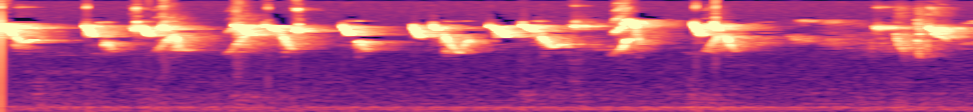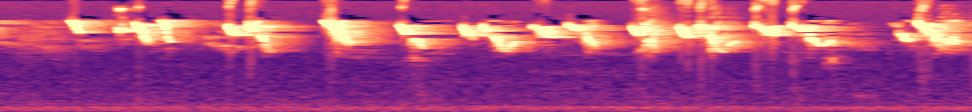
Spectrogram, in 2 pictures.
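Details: Continuous high chirping from a pair of saffron finches, bright slurred notes repeated rapidly in overlapping phrases with hardly a break. A steady low hum lies underneath.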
